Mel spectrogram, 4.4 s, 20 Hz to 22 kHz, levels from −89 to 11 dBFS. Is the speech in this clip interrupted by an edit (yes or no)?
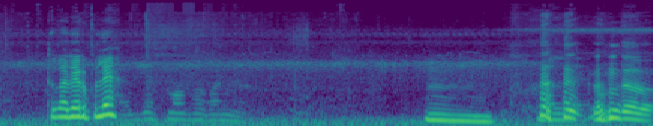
yes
